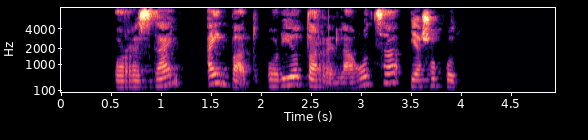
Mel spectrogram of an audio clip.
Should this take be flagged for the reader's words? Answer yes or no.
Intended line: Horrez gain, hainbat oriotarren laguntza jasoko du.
no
